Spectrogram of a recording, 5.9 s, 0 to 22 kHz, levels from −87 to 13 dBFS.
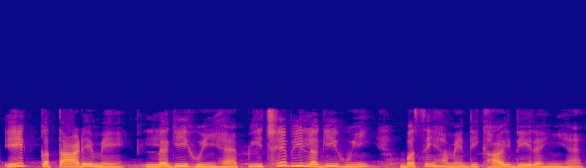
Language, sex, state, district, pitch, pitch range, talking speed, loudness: Hindi, female, Bihar, West Champaran, 240 Hz, 225-275 Hz, 165 wpm, -11 LUFS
